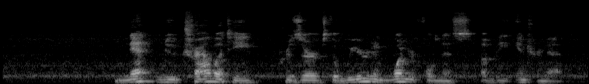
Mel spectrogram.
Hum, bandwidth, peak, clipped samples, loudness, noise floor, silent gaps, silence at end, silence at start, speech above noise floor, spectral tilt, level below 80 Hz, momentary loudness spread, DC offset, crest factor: none; 13.5 kHz; -12 dBFS; under 0.1%; -33 LUFS; -55 dBFS; none; 0.05 s; 0.05 s; 22 dB; -5 dB/octave; -66 dBFS; 15 LU; under 0.1%; 22 dB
